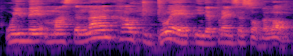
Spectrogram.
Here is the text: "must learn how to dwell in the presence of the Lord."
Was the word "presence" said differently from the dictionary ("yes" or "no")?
yes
